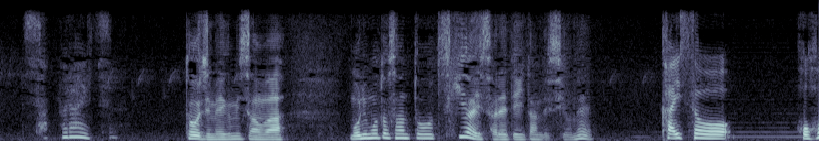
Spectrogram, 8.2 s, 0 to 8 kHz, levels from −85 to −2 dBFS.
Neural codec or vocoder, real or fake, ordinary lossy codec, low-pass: none; real; none; 7.2 kHz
